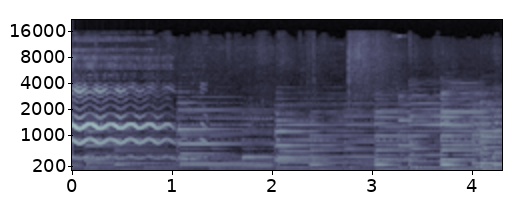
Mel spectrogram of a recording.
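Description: A soprano holds a sung note with wide vibrato that ends about a second in. Then the piano plays alone, a moving line of notes that changes every few tenths of a second.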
